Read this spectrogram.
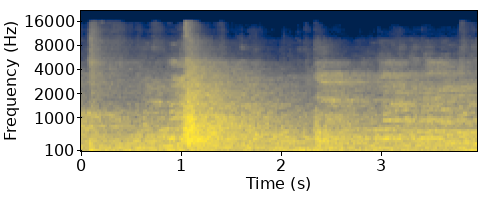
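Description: Running shoes thud on a matting pitch.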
